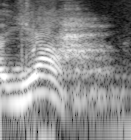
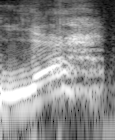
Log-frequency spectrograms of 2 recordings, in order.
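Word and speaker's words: יה: Adam Im yosfei Kadel perhatikan lagi huruf Yod dan he di situ terbaca yah bukan Yeh bukan Yuh bukan yih dan bukan Yoh huruf wau he dibaca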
